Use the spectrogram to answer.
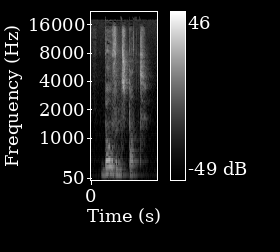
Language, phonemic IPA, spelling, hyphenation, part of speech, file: Dutch, /ˈboː.və(n)ˌstɑt/, bovenstad, bo‧ven‧stad, noun, Nl-bovenstad.ogg
- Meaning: upper city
